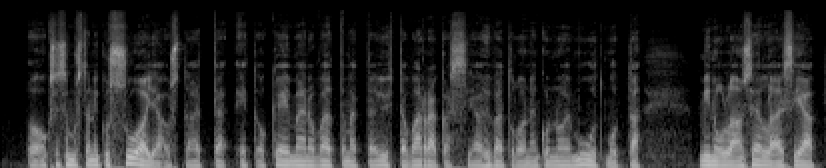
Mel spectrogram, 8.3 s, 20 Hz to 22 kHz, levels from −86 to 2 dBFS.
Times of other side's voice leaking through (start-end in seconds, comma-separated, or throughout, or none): none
